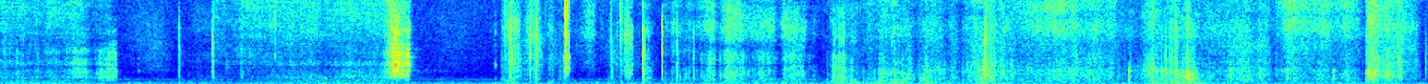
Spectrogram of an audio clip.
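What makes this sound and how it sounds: Very long white stiletto acrylic nails scratch and tap across the glossy paper dust jacket on the front cover of the hardcover novel "Lock and Key", held up in both hands. Soft, dry scratching and rustling runs throughout, broken by sharp, bright taps and clicks with short, quick-fading decays against a low, steady background.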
